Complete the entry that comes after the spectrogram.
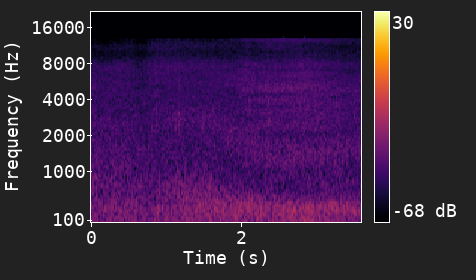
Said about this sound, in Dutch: De zee is vrij rustig. Maar er is een aantal golfbrekers hier. Dus je hoort gewoon eigenlijk het water slaan op het strand.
